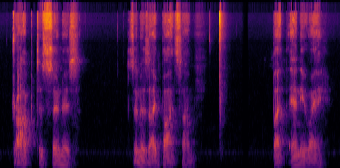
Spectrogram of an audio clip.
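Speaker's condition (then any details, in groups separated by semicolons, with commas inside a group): Multiple sclerosis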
